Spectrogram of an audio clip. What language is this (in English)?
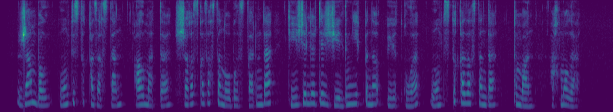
Kazakh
